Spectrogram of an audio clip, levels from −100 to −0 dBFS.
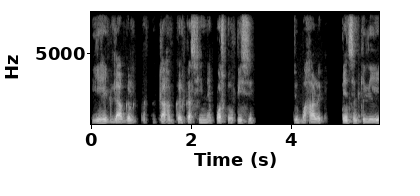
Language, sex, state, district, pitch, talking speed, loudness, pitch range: Rajasthani, male, Rajasthan, Churu, 105 Hz, 145 wpm, -28 LUFS, 95-110 Hz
